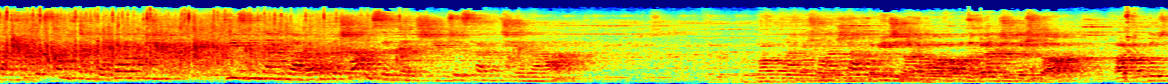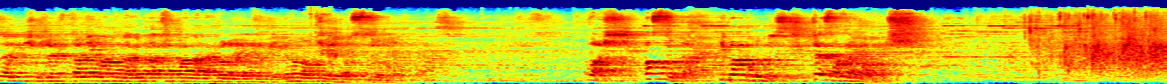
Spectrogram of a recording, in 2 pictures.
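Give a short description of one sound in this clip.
An elderly woman speaks calmly into a microphone, heard over loudspeakers in a large echoing hall.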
